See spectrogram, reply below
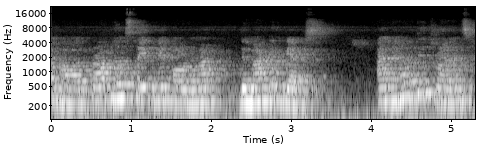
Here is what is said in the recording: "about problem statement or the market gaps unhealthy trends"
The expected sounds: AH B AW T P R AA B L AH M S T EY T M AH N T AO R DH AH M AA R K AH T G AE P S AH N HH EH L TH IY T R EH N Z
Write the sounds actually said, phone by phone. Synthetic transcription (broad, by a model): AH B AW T P R AA B L AH M S T EY T M AH N T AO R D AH M AA R K AH T G AE P S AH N HH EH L T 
